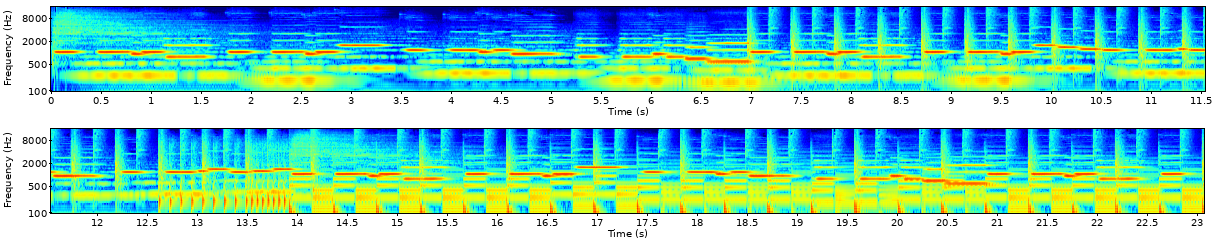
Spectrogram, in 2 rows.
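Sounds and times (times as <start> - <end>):
flute: 0.0 - 23.0.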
